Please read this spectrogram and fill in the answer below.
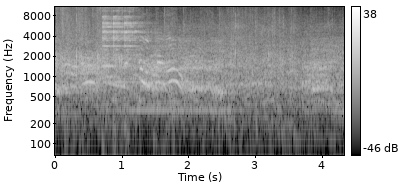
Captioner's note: bell rings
